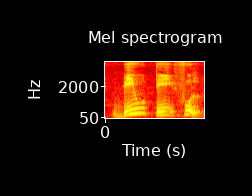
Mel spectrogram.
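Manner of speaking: "Beautiful" slowly in three separate beats; syllable by syllable. Shown as a demonstration. Teacher showing students a word, syllable by syllable. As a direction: break "beautiful" into বিউ, টি, ফুল. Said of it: "কয়টা স্টেপে এটা উচ্চারণ করতে পারছি".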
